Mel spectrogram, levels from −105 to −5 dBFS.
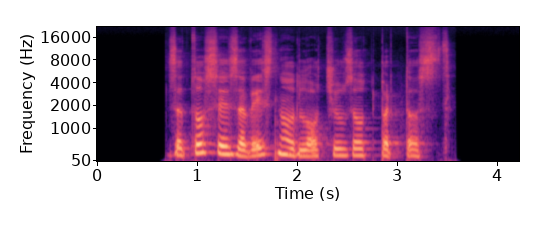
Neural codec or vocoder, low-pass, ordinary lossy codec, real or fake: none; none; none; real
